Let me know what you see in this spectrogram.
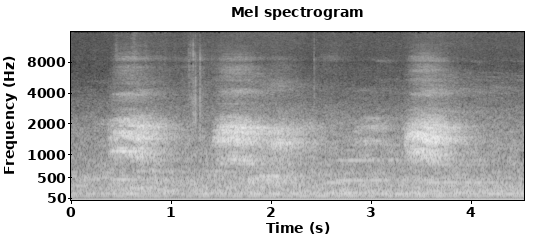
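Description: A bird calling three times, each call short and harsh and about half a second long, unevenly spaced.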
